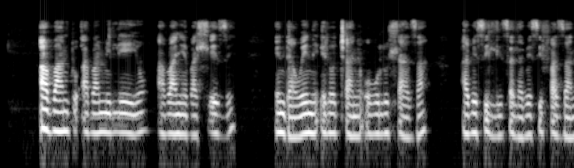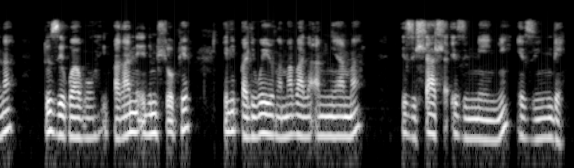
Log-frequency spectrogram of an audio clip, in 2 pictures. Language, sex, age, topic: North Ndebele, female, 25-35, health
